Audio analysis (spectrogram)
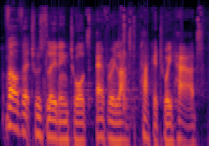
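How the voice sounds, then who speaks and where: A man reading fiction aloud as a dramatic first-person narrator, measured and expressive. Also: sits low, a little hiss or hum. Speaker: audiobook narrator.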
